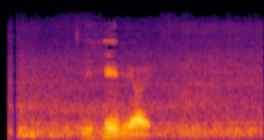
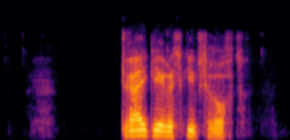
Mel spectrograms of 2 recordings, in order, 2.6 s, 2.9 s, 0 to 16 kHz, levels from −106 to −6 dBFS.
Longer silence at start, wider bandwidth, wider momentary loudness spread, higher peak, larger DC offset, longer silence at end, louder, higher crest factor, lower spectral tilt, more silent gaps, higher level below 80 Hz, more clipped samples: second, 0.1 s vs 1.2 s; first, 9.2 kHz vs 6.8 kHz; first, 19 LU vs 13 LU; about the same, -6 dBFS vs -4 dBFS; neither; second, 0 s vs 0.65 s; about the same, -23 LUFS vs -22 LUFS; about the same, 20 dB vs 20 dB; about the same, -7.5 dB/octave vs -7.5 dB/octave; neither; about the same, -56 dBFS vs -60 dBFS; neither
